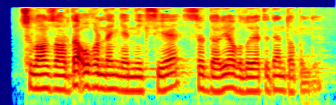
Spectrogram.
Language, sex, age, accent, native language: Uzbek, male, 18-24, Xorazm, Uzbek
